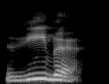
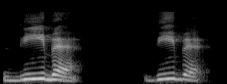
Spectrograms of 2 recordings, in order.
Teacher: Whenever they come with sukoon, it gets qalqala, and qalqala is taba'ud. Like you close the makhraj very tightly and then you open little, that will create qalqala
